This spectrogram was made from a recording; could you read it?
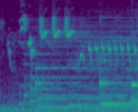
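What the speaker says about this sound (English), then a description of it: "A nightingale. They only sing at night." Nightingale singing at night, a short run of bright chirps and rising whistled notes over a sustained tonal background, fairly faint.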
